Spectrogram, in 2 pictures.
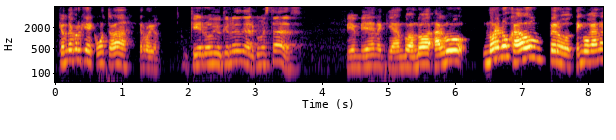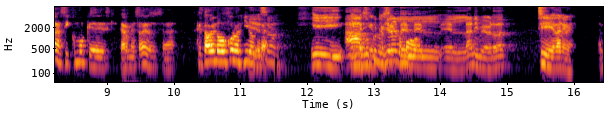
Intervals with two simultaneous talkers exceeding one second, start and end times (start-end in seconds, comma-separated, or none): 12.6-13.8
